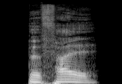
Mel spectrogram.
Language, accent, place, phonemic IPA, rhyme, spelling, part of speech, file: German, Germany, Berlin, /bəˈfal/, -al, Befall, noun, De-Befall.ogg
- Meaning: infestation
